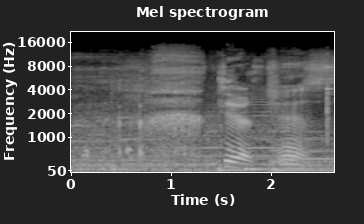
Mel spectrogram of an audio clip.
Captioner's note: laughing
